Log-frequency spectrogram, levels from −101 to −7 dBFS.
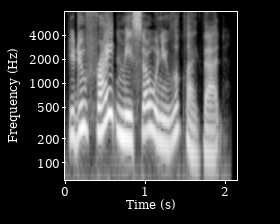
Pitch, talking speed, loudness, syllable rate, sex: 215 Hz, 280 wpm, -16 LUFS, 5.9 syllables/s, female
